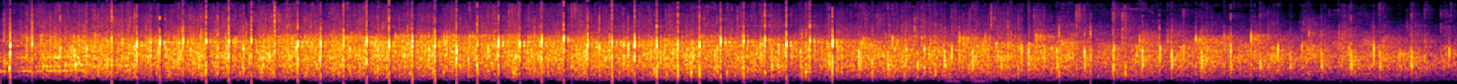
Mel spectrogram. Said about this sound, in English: Please welcome them with a warm round of applause.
